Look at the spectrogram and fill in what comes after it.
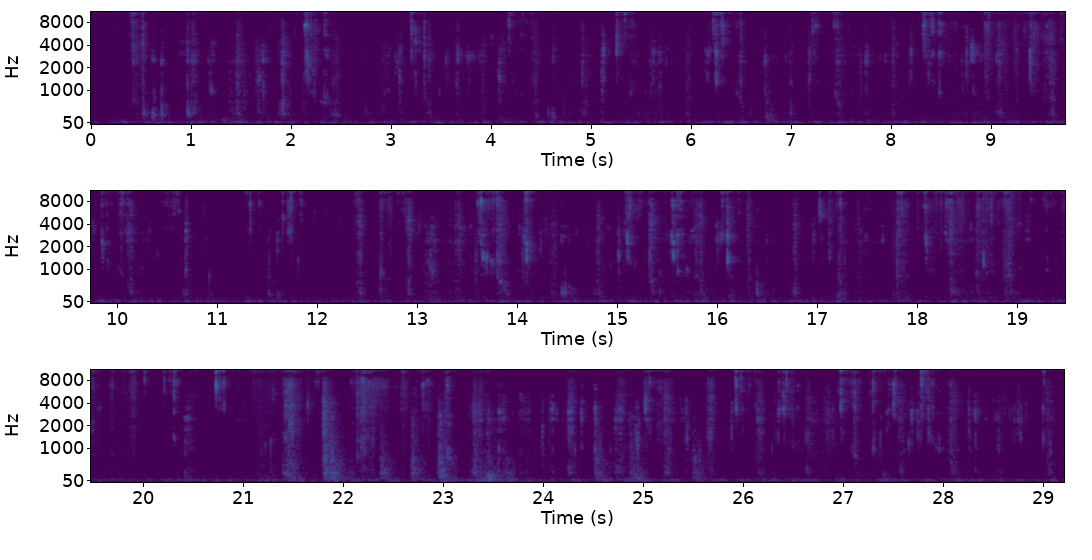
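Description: A person chewing and crunching Flamin' Hot Cheetos-coated pickles: faint, irregular crunches and mouth sounds, with a louder stretch of crunching about three quarters of the way through.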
